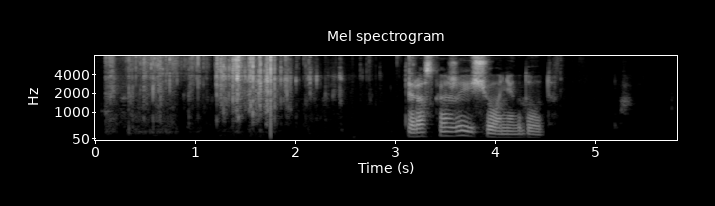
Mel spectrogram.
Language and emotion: Russian, neutral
